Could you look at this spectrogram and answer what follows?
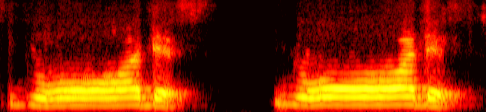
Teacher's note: जुबान के किनारे को, यानी जुबान की करवट को दाएं या बाएं जानब ऊपर की दाढ़ों की जड़ जो मसूड़े हैं उन पे लगाएंगे तो ये गॉड अदा होगा, चाहे राइट साइड पे या लेफ्ट साइड पे, जौन सी साइड पे आपकी जुबान मुड़ जाती है इजीली उस साइड पे उसको मोड़ के तो ये गॉड अदा करेंगे।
